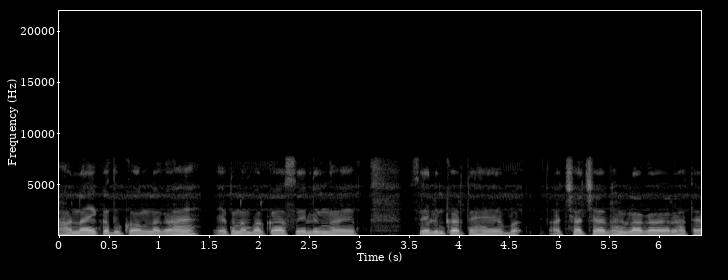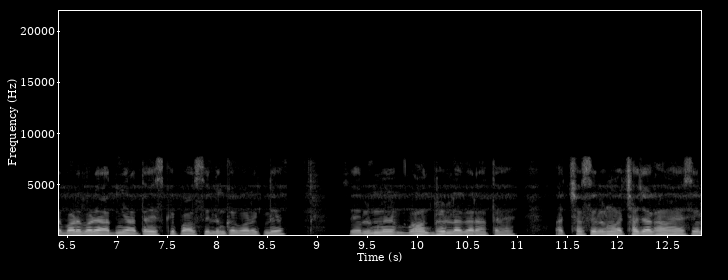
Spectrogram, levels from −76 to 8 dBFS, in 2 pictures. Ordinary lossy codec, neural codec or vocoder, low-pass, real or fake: none; none; none; real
